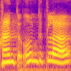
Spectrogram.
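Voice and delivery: put-on German accent. Repeating another speaker's phrase back at them, in a put-on german accent. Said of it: "I was saying it in a German accent".

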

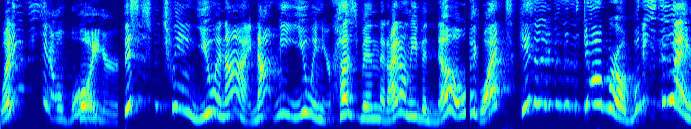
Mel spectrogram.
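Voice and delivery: mock, very high, rising, heated angry rant. Retelling an angry reply to a texted request: retelling own angry outburst. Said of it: "And so I popped off".

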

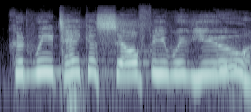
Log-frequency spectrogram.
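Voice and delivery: cooing, pitched very high. Speaker retells two young women asking him for a selfie, imitating their coo. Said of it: "they were sort of cooed".

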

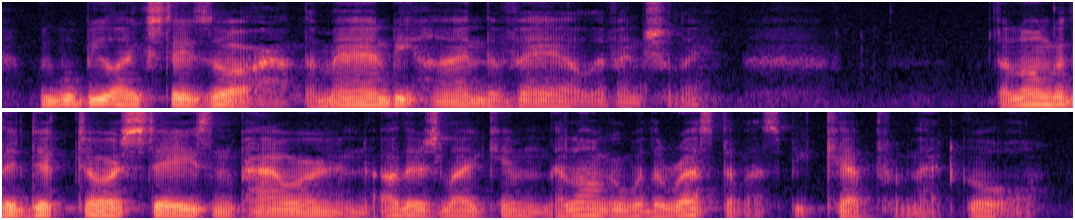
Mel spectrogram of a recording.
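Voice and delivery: ordinary delivery

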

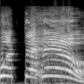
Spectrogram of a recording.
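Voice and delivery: very high, very loud, shrill yelling outburst. Looking up both teams' records from that season, the speaker reacts: yelling. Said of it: "I'm sorry for yelling".

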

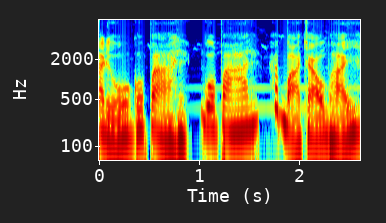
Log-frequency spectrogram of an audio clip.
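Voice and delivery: high, breathless, panting, out-of-breath voice. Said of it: "আপনি এভাবে হাঁপাচ্ছেন কেন?".

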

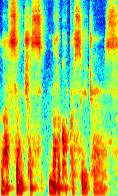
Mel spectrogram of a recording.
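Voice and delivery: put-on voice, whispering quietly. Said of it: "she continues whispering to you".

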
